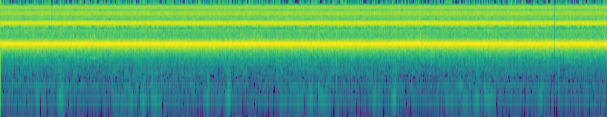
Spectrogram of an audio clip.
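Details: Mole cricket trill for drawing mole crickets in, heard as a steady, unbroken, high buzzing drone of constant loudness, with quiet low knocks scattered behind it.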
